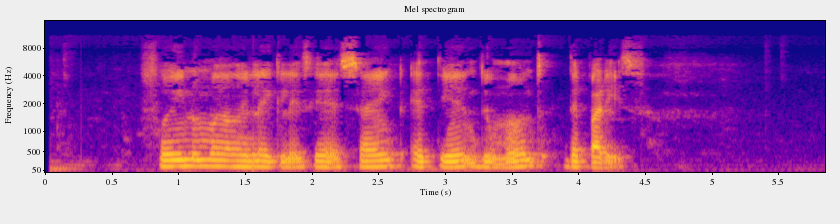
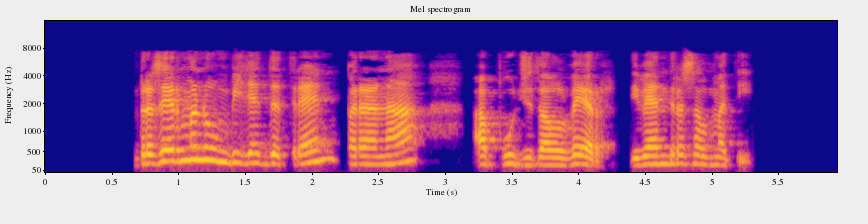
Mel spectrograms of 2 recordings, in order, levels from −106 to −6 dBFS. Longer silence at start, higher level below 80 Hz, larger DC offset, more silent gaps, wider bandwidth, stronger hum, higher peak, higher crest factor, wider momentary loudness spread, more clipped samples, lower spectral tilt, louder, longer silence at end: second, 0.05 s vs 0.7 s; first, -52 dBFS vs -66 dBFS; neither; second, none vs 3.14-3.21 s, 4.30-4.38 s; first, 10 kHz vs 7.8 kHz; neither; about the same, -4 dBFS vs -2 dBFS; about the same, 18 dB vs 20 dB; about the same, 8 LU vs 10 LU; neither; about the same, -5 dB/octave vs -4 dB/octave; about the same, -21 LUFS vs -19 LUFS; first, 1.35 s vs 0.65 s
